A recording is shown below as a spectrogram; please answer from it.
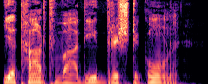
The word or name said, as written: यथार्थवादी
